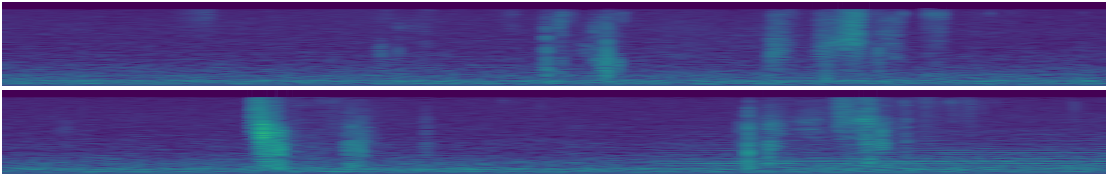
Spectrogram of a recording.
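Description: Steady low rumble of a moving passenger train heard from inside the car, with pairs of sharp clacks as the wheels pass over the track, the loudest about halfway through. A faint steady tone comes in near the end.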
